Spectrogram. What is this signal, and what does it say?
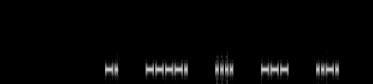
Morse code, heard as a keyed tone, about 53 wpm, spaced as for 24 wpm, 700 Hz. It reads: N9HOF
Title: USA Call Signs - 5 Characters - 4x Character Spacing - 50wpm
